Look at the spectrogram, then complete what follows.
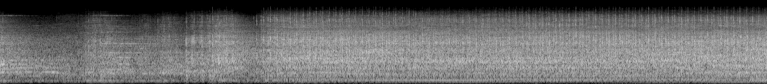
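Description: Stock garden tractor's engine running at the start line of a pull, jumping louder about two and a half seconds in and then holding at a steady high throttle.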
